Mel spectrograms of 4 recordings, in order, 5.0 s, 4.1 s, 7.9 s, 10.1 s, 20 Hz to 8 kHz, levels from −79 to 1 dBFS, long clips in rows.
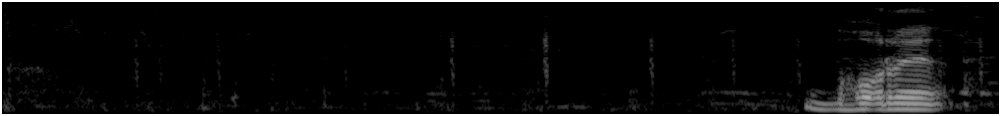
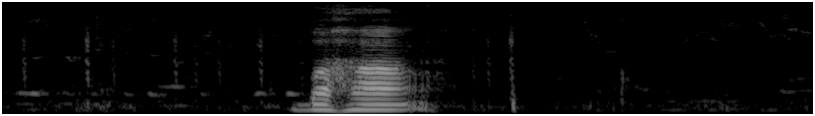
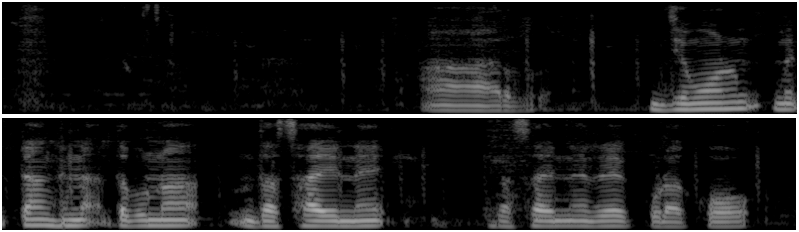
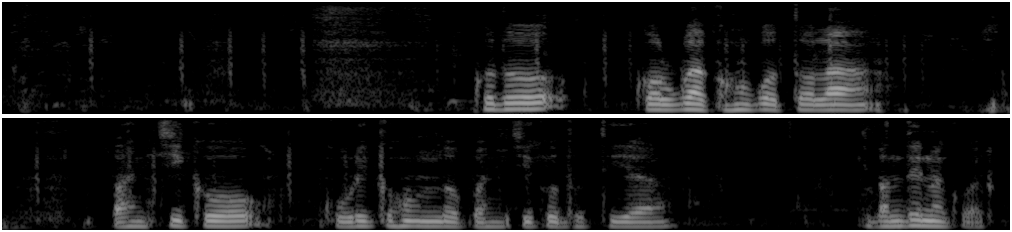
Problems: continuous background conversations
